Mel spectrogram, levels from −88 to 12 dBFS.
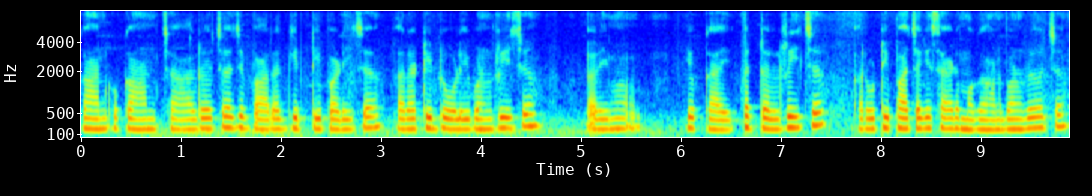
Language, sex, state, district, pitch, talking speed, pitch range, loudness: Marwari, female, Rajasthan, Nagaur, 195 Hz, 135 wpm, 185-210 Hz, -16 LUFS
